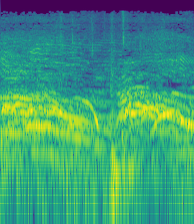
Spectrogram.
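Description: A large crowd shouts and yells all at once, loud, many overlapping voices rising and falling in an agitated, chaotic uproar as protesters clash violently with police outside the RAI headquarters in Fuorigrotta, Naples, during a sit-in.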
